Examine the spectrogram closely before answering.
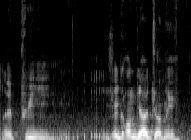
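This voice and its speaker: There is noticeable background noise as a man speaks at a very slow pace. His pitch is medium, with fairly even intonation. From Côte d'Ivoire (Abidjan, Adjamé). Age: 30s. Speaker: charity volunteer leader. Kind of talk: interview testimony.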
